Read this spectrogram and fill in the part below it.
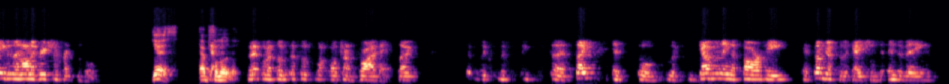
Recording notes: forgetting to plug his mic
